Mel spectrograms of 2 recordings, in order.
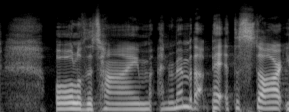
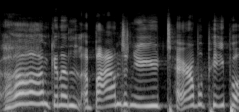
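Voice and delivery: a much higher mock outraged voice; hammed-up angry God; 10 semitones higher than usual. God threatening his rebellious people, hammed-up higher voice. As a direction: play God fed up with his people, overdone.

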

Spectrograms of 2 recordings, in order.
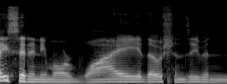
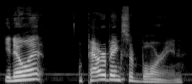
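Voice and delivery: sudden excited change; 4 semitones higher, 7 dB louder, faster than usual. Real, not acted.

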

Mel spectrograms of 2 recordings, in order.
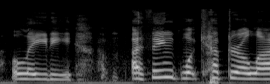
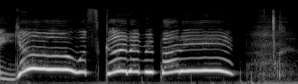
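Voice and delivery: very high, loud pet voice; imagined talking bearded dragon; 9 dB louder than usual. Pretend. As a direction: squeal a greeting as the pet dragon. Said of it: "she would say".

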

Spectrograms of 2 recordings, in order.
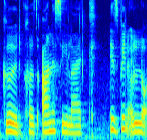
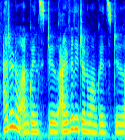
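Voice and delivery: usual speaking voice

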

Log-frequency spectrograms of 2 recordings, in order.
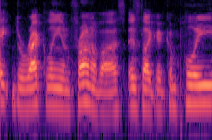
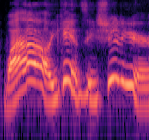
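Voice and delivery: surprised; 7 semitones higher, slower than usual. Retold or imitated. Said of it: "was like".

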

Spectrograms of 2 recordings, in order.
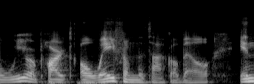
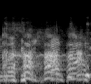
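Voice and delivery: helpless high laughter through the words; laughing hard; 11 semitones higher, 6 dB louder than usual. Real, not acted. Repeating the friend's absurd line, breaking into laughter. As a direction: repeat it while cracking up.

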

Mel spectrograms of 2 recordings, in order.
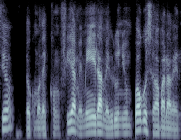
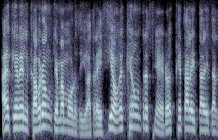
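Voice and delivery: retold indignant rant, louder and higher; flustered, angry coworker; 6 semitones higher, 5 dB louder than usual. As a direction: fume about a sneaky bite, imitating her. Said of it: "me la veo súper sofocada hablando".

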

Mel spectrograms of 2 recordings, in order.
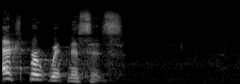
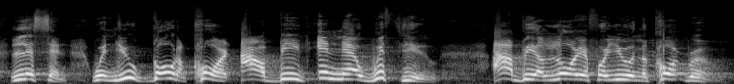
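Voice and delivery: God's promise; 9 dB louder than usual. Retold or imitated. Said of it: "the just God that said".

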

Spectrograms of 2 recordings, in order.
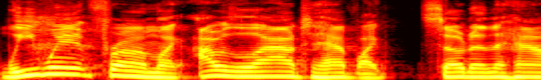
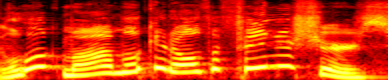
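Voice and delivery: put-on much higher, excited little kid voice; Felipe; 14 semitones higher than usual. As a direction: imitate an excited little brother showing off. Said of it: "my brother Felipe is just like".

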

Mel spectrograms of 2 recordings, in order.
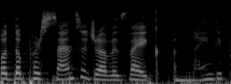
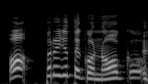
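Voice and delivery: surprised recognition; 5 semitones higher, 6 dB louder than usual. Retold or imitated. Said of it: "and I'm like".

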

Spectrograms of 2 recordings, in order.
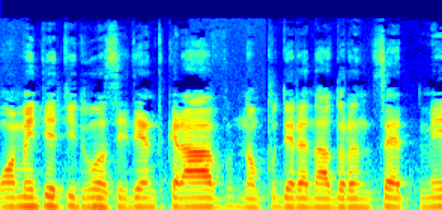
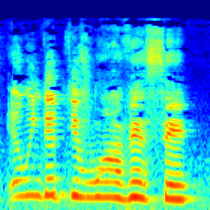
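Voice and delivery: quoting the woman; 10 semitones higher than usual. Retold or imitated. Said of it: "ainda se volta e diz".

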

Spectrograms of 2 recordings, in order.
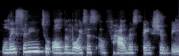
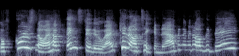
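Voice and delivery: mock-indignant, pitched higher; indignant protest; 10 semitones higher, 4 dB louder than usual. Telling her coach she cannot nap, indignant and higher. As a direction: protest the very idea of napping, voice pitched well up.

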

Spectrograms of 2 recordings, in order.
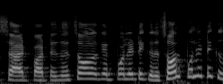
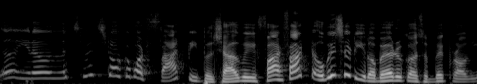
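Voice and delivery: mocking talk show host; 5 semitones higher, 5 dB louder than usual. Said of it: "they're like".

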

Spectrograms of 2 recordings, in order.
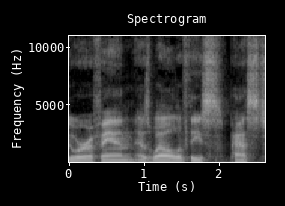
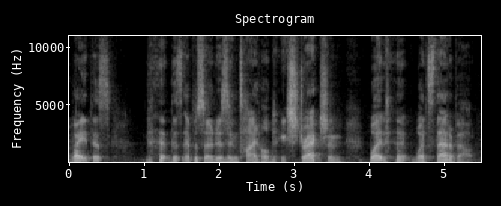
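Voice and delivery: higher, laughing through a puzzled quote; laughing mock confusion; 3 semitones higher than usual. Host voices confused listeners wondering about the episode title, laughing. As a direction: act baffled while breaking into chuckles.

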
